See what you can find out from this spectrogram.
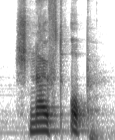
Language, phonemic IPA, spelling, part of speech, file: Dutch, /ˈsnœyft ˈɔp/, snuift op, verb, Nl-snuift op.ogg
- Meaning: inflection of opsnuiven: 1. second/third-person singular present indicative 2. plural imperative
